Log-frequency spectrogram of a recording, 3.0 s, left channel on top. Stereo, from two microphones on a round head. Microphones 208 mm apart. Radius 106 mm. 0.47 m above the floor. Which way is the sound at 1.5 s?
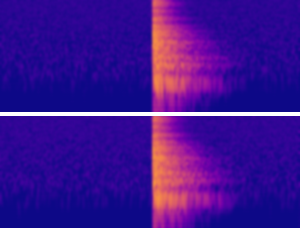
5° left (ahead or behind).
